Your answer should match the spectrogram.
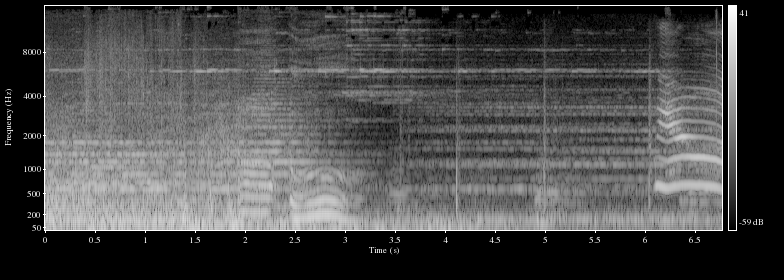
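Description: A cat meows a few times with rising-and-falling cries, first over a busy, steady background and then more clearly near the end.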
